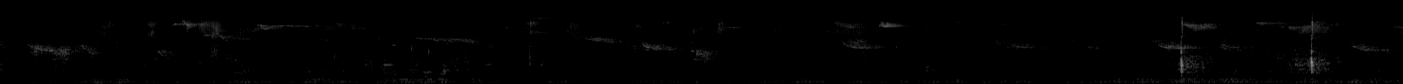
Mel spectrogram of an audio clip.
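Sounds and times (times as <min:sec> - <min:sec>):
sharp click: 0:13.0 - 0:13.4.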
